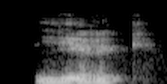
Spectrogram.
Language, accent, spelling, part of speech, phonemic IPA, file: French, Canada, lyrique, adjective / noun, /li.ʁik/, LL-Q150 (fra)-lyrique.wav
- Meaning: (adjective) 1. lyric 2. lyrical; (noun) lyric poet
